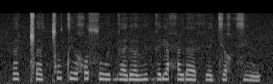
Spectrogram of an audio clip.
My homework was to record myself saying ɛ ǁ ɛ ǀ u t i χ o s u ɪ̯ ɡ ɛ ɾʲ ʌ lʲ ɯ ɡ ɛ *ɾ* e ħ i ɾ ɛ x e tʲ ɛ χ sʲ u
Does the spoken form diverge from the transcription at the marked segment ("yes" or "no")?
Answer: yes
